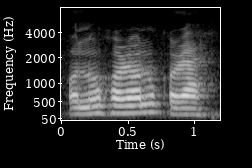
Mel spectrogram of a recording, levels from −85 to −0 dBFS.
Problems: none marked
